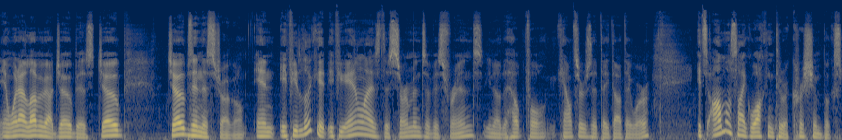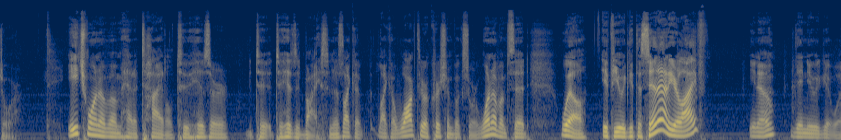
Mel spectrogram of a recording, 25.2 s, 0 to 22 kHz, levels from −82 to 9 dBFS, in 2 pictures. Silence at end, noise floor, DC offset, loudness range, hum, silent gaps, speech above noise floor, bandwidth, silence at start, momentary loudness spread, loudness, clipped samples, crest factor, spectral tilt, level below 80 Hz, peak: 0 s; -53 dBFS; under 0.1%; 8 LU; none; none; 34 dB; 16.5 kHz; 0 s; 13 LU; -20 LUFS; under 0.1%; 20 dB; -5 dB/octave; -40 dBFS; 0 dBFS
